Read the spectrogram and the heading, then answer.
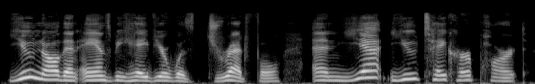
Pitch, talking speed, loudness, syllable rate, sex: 190 Hz, 145 wpm, -18 LUFS, 3.5 syllables/s, female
